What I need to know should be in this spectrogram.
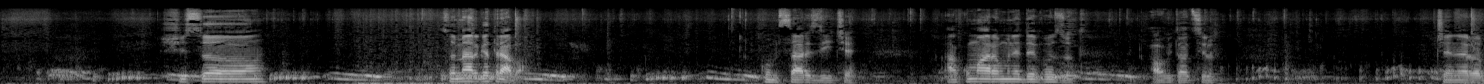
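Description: Pigeons coo loudly and repeatedly close by.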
